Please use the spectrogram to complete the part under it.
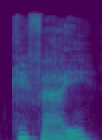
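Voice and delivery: high, tenderly inflected question; yearning tenderness. A narrator's reading. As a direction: ask with melting tenderness. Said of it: "con un'inflessione di tenerezza struggente". (con tenerezza struggente, in tono alto)

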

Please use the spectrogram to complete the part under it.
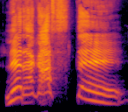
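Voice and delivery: high, loud, drawn-out shriek; shouted cry. A narrator's reading. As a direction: yell it out with a great leap of the voice. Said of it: "gridò il grifone". (grido acuto e lungo)

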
